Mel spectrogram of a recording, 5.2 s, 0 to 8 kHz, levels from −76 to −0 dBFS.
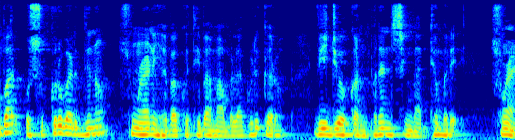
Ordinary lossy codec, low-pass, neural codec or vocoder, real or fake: none; 7.2 kHz; none; real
